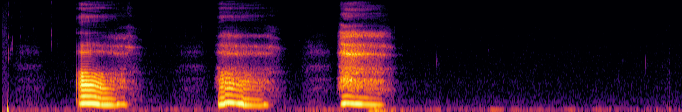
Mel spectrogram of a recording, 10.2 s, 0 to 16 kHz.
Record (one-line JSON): {"exhalation_length": "10.2 s", "exhalation_amplitude": 1271, "exhalation_signal_mean_std_ratio": 0.39, "survey_phase": "beta (2021-08-13 to 2022-03-07)", "age": "65+", "gender": "Female", "wearing_mask": "No", "symptom_none": true, "smoker_status": "Never smoked", "respiratory_condition_asthma": false, "respiratory_condition_other": false, "recruitment_source": "REACT", "submission_delay": "2 days", "covid_test_result": "Negative", "covid_test_method": "RT-qPCR", "influenza_a_test_result": "Negative", "influenza_b_test_result": "Negative"}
